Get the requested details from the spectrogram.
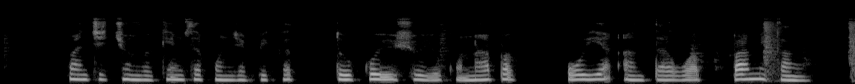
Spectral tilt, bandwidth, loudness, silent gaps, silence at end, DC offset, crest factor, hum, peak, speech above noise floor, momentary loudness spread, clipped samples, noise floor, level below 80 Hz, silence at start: -6 dB/octave; 9.2 kHz; -29 LUFS; none; 0 s; under 0.1%; 16 dB; none; -12 dBFS; 56 dB; 9 LU; under 0.1%; -84 dBFS; -76 dBFS; 0.7 s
